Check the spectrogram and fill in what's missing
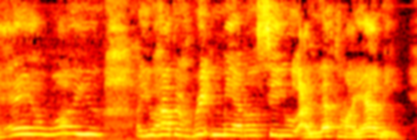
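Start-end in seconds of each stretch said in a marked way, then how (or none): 0.0-3.0 mock sweet guy. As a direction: lightly impersonate the guy's breezy text. Imitating his message a year later.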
